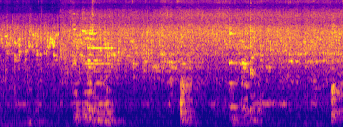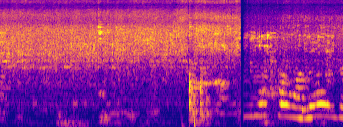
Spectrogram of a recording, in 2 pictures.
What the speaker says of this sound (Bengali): কড়াইতে সরষের তেল গরম করে নিয়েছি, চিংড়ি মাছগুলো ভেজে নিচ্ছি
